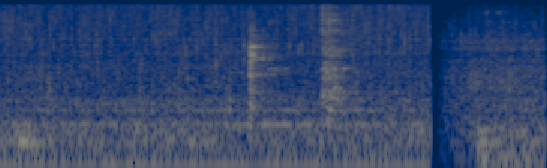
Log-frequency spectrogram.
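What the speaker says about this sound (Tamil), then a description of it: "இன்னும் நல்லா கொஞ்சம் பச்சை வாசம் போகிற வரைக்கும் கொதிக்கட்டும்." Tomato sambar for idli cooking in a pot, giving a steady broadband sizzling, bubbling hiss with a couple of brief clatters from stirring, close and continuous before a sudden cut.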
